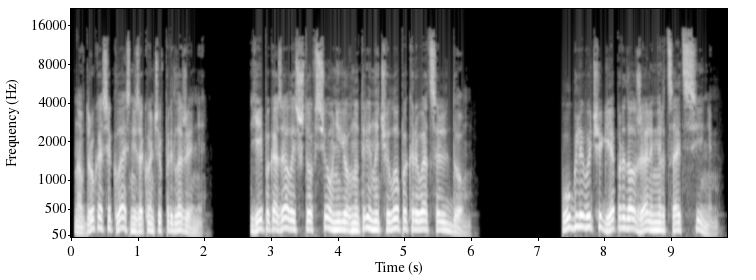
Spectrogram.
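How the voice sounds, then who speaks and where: A man's voice: mid-range voice, a little mellow, no room sound. Male audiobook narrator, dry close sound. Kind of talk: scripted fantasy narration.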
